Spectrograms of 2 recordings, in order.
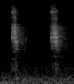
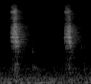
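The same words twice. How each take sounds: Both takes have the same delivery.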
